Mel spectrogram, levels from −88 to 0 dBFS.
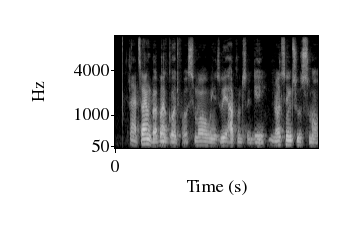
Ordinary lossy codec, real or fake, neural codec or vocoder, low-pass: none; fake; codec, 24 kHz, 3 kbps, HILCodec; none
